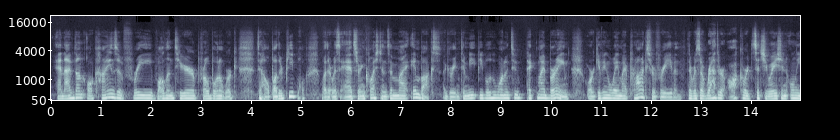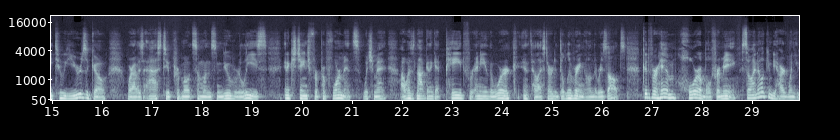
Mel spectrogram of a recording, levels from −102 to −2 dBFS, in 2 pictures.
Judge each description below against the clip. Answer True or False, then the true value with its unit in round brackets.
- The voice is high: False (120 Hz)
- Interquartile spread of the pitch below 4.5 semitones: True (4.1 semitones)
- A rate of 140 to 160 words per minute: False (200 wpm)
